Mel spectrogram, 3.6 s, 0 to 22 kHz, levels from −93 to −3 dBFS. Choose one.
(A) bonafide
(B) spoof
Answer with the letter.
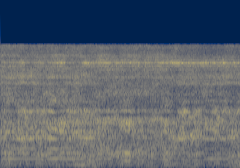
B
